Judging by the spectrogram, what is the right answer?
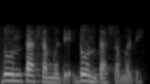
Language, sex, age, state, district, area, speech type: Marathi, female, 60+, Maharashtra, Osmanabad, rural, conversation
